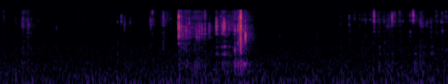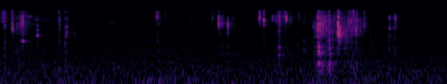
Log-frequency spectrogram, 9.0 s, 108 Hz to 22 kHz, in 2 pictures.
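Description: A hand-sized, solid, dry bar soap with orange and yellow stripes is held in the hand and scraped and carved with a metal utility blade, with crumbs falling away. Quiet, crisp scratching and crunching strokes come in irregular bursts, almost entirely high and bright with no low end. The longest and loudest cuts fall near 2 seconds and again near 8 seconds.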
